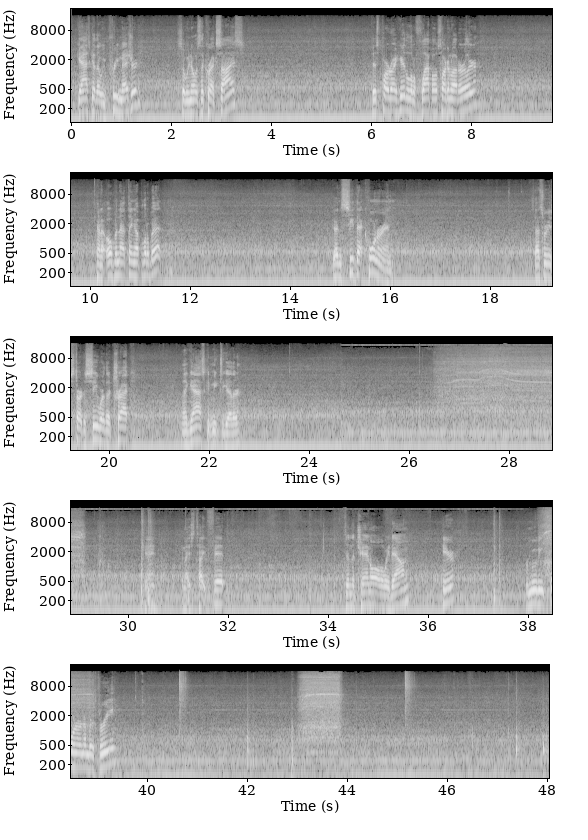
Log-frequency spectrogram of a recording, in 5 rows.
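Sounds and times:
steady low hum: 0:00.0 - 0:48.0
power drill whirring: 0:26.5 - 0:29.2, 0:38.2 - 0:39.0, 0:43.0 - 0:44.0.

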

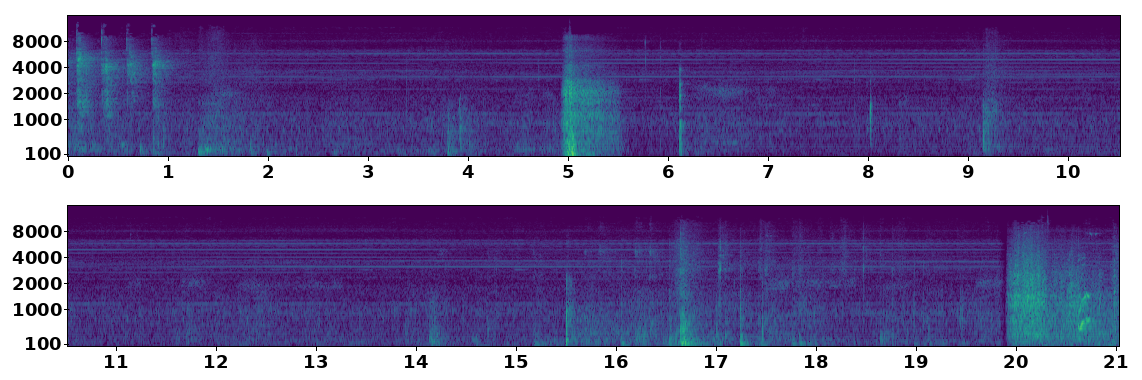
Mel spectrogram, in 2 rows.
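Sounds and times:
sharp clicks: 0:00.0 - 0:01.0
faint electrical hum: 0:00.0 - 0:21.0
rustling thump: 0:19.9 - 0:21.0.

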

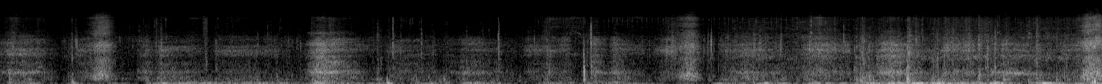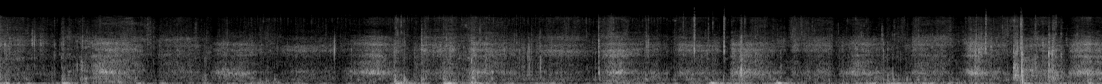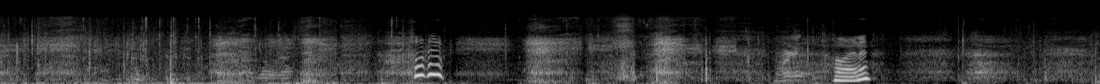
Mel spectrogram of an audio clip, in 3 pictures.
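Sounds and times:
bike tyres rolling over dirt: 0:00.0 - 0:30.4
rider breathing: 0:00.0 - 0:33.0
bike clicks and rattles: 0:02.6 - 0:26.4.

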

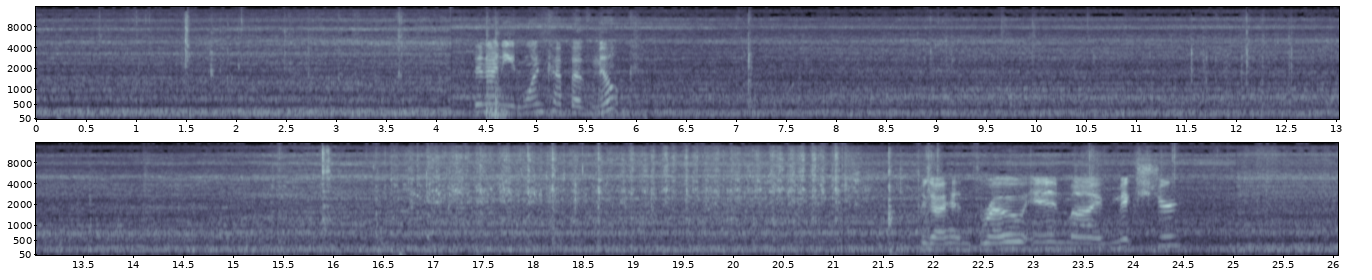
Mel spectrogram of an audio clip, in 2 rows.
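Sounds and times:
camp stove burner hissing: 0:00.0 - 0:26.0
whisk scraping in a steel bowl: 0:16.5 - 0:21.4.

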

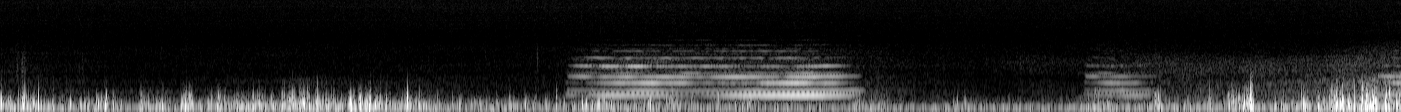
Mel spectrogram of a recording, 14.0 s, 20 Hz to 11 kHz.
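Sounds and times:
wind on microphone: 0:00.0 - 0:14.0
locomotive air horn: 0:05.6 - 0:08.9, 0:10.8 - 0:11.6, 0:13.6 - 0:14.0.

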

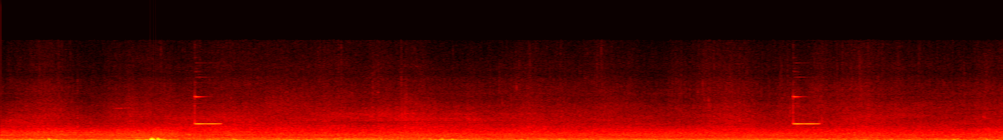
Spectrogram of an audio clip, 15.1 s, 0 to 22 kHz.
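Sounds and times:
small waves lapping at shore: 0:00.0 - 0:15.0
wind rumble on microphone: 0:00.0 - 0:15.0
short high beep: 0:02.9 - 0:03.4, 0:11.9 - 0:12.4.

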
